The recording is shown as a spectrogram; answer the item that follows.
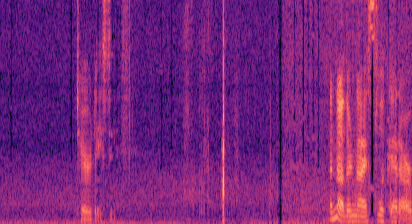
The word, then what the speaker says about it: Pteridaceae: And the family is the Pteridaceae, P-T, the P is silent, P-T-E-R-I-D-A-C-E-A. Pteridaceae.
